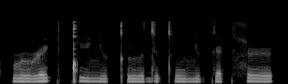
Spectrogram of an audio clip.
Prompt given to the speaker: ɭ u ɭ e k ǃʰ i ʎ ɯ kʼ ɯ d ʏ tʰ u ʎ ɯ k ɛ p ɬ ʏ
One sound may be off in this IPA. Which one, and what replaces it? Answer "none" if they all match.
p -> k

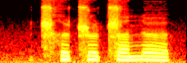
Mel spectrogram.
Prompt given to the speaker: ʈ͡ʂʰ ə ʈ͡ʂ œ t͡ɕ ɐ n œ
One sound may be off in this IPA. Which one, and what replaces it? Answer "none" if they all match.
t͡ɕ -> ʈ͡ʂ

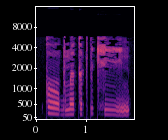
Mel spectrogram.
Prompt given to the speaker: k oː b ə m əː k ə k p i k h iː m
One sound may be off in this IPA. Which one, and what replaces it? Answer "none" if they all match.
none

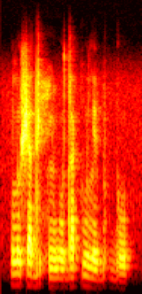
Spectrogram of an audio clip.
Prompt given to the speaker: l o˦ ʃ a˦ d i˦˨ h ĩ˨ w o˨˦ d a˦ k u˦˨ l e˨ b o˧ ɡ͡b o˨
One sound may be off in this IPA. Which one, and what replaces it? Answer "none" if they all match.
none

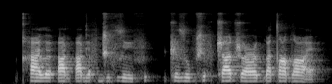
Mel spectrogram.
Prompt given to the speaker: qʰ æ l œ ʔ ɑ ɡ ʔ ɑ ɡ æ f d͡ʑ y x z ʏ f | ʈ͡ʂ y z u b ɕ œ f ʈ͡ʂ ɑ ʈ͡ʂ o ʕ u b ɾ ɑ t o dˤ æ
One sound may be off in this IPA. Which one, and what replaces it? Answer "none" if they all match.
ʏ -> y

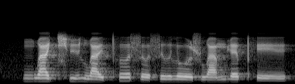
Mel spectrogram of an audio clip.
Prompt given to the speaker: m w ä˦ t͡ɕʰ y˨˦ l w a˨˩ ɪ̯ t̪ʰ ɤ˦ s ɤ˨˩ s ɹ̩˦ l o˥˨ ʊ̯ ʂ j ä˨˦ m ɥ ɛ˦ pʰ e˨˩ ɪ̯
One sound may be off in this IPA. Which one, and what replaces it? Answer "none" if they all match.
j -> w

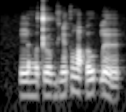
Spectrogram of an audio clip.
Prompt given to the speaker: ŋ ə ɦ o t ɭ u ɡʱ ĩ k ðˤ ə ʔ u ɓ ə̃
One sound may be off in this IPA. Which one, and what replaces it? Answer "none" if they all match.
none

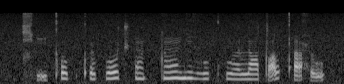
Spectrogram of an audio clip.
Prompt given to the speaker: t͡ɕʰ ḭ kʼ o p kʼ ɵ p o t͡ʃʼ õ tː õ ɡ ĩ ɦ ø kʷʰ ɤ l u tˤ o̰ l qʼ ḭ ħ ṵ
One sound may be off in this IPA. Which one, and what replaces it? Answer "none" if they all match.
ø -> u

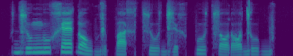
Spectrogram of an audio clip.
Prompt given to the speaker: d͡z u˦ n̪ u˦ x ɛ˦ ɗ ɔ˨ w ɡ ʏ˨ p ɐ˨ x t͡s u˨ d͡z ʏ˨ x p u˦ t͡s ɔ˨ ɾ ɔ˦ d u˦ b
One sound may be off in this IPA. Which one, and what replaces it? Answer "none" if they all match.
ɐ˨ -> a˨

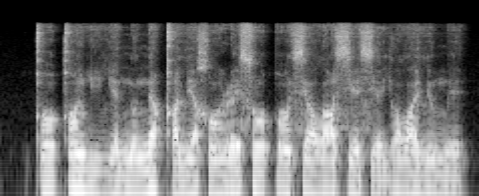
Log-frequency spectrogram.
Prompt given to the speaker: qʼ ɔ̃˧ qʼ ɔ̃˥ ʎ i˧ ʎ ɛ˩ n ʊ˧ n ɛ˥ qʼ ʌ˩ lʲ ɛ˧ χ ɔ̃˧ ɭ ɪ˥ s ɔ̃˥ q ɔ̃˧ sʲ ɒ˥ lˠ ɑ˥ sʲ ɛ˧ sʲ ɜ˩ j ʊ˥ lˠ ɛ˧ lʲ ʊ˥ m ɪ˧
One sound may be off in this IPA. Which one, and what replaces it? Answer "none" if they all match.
none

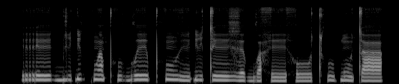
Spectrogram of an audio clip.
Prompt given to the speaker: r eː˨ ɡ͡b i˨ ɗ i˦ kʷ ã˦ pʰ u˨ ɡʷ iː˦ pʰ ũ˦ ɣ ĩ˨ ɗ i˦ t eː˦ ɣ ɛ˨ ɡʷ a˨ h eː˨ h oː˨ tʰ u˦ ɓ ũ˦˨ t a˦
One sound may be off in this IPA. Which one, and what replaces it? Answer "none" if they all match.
iː˦ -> eː˦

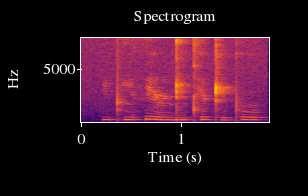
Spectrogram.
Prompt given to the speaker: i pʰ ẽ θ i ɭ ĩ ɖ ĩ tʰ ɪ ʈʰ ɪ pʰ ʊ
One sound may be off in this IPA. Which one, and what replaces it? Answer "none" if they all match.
ẽ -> ĩ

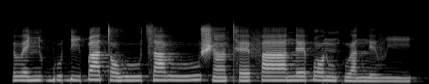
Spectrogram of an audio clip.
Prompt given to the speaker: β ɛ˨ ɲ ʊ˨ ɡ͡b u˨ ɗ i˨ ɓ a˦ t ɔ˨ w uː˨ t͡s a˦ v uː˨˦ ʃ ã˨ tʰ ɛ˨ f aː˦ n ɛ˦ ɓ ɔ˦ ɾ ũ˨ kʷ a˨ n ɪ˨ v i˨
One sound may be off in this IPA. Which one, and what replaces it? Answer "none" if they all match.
none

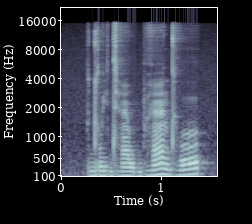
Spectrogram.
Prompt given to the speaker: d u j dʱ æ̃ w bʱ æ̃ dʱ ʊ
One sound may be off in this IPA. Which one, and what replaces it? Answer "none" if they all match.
none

